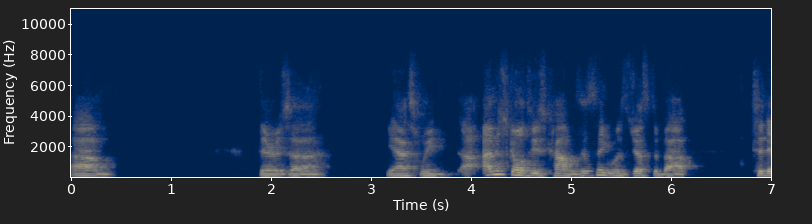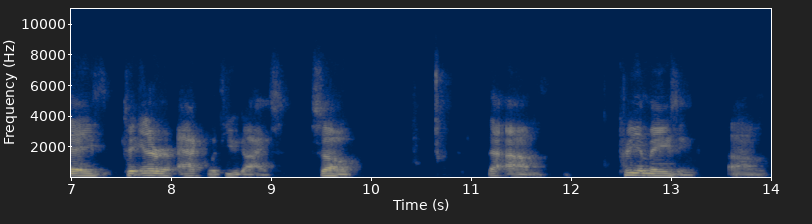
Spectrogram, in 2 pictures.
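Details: Adult stroke survivor about 9.5 years after stroke, living with post-stroke aphasia; aphasia.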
